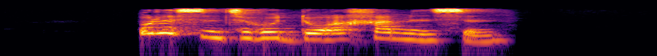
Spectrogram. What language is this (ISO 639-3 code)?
kab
